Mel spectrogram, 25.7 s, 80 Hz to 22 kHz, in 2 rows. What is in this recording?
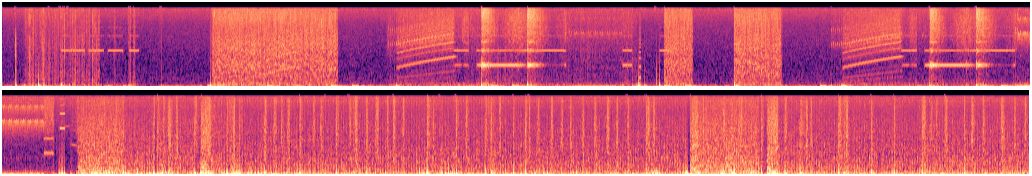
cd load 26sedit
sound of a CD drive loading a CD / reading the header. includes background fuzz.
distorted, industrial, machines, noise, unprocessed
